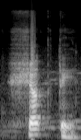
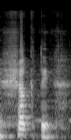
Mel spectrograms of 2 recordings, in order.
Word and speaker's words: शक्ति: टी ता के साथ ई का उच्चारण है लेकिन कम देर के लिए। शक्ति, शक्ति नहीं, शक्ति नहीं, शक्ति, जब शक्ति है तो ता में ई की मात्रा रहेगी लेकिन छोटी ई की मात्रा रहेगी।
